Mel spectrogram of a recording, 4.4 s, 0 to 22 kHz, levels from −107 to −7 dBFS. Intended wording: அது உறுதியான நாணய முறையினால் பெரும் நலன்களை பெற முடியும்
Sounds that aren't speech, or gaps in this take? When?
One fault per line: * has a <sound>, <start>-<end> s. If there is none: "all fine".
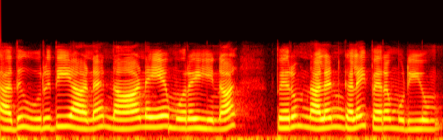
all fine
